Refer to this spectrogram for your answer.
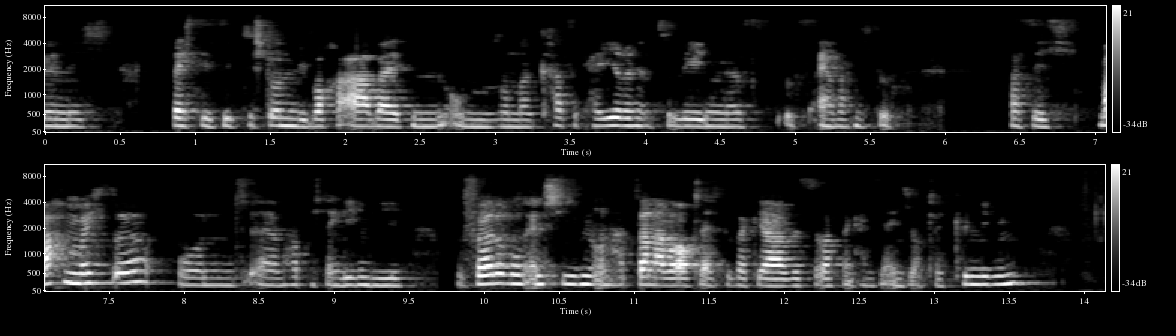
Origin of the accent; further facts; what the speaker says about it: Berlin, Germany; Ich bin während Corona und kurz vor Corona bin ich zurück nach Berlin gezogen in meine Heimatstadt.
